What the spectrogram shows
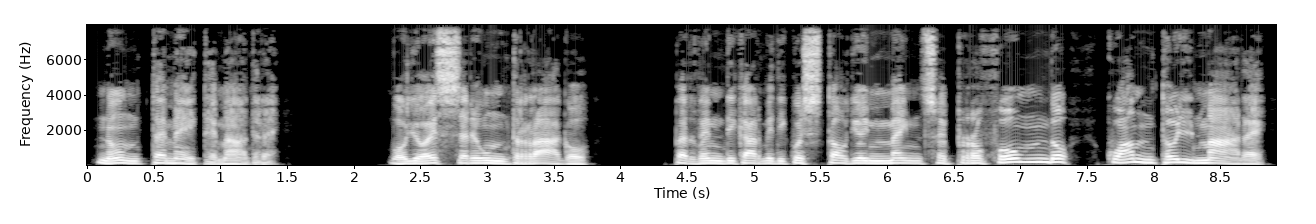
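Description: A man's voice: mid-range voice, animated, slow pace, no echo, studio quality. A man voicing a solemn young dragon-son. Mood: vengeful. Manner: solemn, resolute declarations.

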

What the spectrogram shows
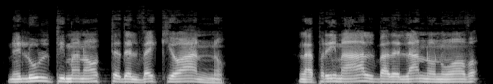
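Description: A man narrating a fairy tale in an expressive, dramatic storytelling manner. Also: mid-range voice, no echo, studio quality.

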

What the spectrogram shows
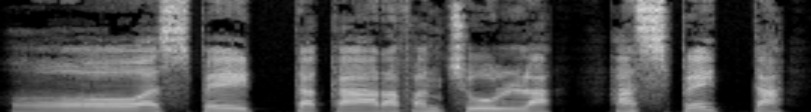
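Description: A man's voice: fairly high pitch, level tone, slow, smooth, no echo, studio quality, voice pushed up. A man voicing a tiny magical woman, kindly but stern, calling out breathlessly. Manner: breathless, pleading calls.

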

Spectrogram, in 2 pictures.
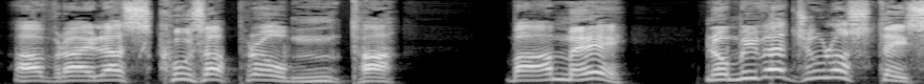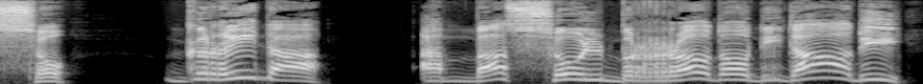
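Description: An offended, high-voiced number nine. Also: male voice, expressive, takes it slowly, a bit bright, no room sound, clean studio sound, exaggerated voice. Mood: indignant. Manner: protesting, scolding, offended. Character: indignant touchy number nine, male.

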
